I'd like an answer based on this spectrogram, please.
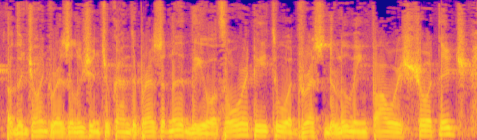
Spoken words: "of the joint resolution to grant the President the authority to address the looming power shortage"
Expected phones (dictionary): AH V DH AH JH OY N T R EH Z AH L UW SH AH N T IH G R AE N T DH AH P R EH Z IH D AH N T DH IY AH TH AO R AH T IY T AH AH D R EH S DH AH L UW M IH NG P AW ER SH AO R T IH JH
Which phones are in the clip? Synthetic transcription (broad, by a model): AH V DH AH JH OY N T R EH Z AH L UW SH AH N T IH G R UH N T DH AH P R EH Z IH D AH N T DH IY AH TH AO R AH T IY T AH AH D R EH S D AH L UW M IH NG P AW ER SH AO R T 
